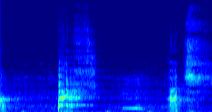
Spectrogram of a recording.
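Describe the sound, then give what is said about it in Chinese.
A voice imitates a Beijing-style sneeze: two sharp, breathy vocal bursts with a pause between them, the second one shorter. “北京人打喷嚏。”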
